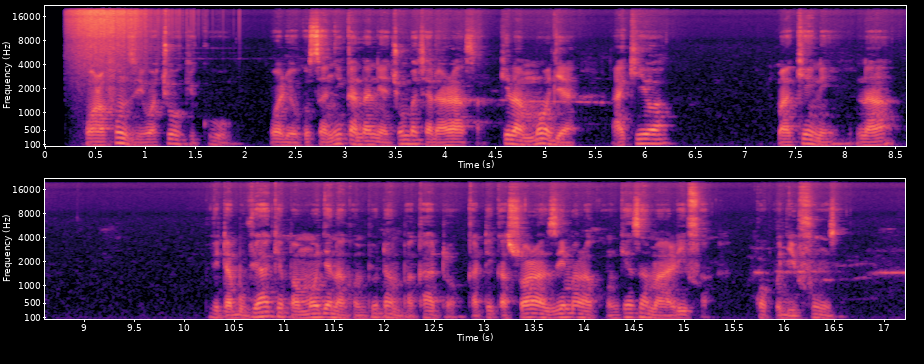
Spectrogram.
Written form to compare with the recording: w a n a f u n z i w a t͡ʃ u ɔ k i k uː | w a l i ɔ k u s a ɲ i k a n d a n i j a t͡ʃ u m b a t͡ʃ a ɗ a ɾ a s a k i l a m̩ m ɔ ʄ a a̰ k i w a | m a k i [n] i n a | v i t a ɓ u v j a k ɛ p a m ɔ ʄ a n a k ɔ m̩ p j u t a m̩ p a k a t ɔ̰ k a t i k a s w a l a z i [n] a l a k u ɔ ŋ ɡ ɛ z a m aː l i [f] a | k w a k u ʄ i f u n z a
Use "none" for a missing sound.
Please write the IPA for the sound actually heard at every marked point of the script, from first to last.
n, m, f

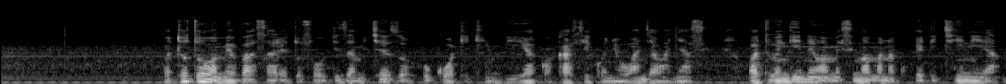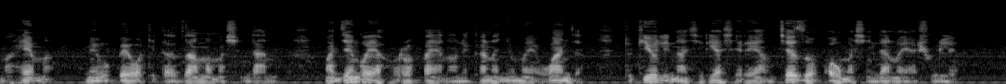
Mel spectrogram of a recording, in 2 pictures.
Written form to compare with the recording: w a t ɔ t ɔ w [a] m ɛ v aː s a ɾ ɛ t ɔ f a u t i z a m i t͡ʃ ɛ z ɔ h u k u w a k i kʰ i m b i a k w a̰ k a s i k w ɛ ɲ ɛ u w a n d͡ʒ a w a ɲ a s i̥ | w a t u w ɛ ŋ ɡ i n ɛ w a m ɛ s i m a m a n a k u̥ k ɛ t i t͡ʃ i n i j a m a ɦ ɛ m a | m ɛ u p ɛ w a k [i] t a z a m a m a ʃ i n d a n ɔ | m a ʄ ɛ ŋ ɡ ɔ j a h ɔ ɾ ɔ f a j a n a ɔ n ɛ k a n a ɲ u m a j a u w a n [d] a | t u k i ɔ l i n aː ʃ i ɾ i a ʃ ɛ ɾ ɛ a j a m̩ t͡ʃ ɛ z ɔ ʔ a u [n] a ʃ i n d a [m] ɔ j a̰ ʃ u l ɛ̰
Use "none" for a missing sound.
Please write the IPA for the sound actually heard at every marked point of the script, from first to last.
a, i, d͡ʒ, m, n

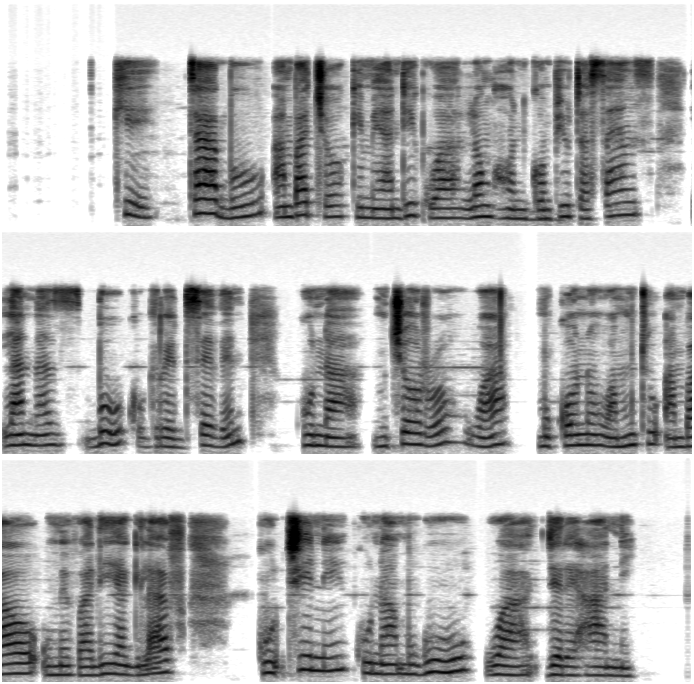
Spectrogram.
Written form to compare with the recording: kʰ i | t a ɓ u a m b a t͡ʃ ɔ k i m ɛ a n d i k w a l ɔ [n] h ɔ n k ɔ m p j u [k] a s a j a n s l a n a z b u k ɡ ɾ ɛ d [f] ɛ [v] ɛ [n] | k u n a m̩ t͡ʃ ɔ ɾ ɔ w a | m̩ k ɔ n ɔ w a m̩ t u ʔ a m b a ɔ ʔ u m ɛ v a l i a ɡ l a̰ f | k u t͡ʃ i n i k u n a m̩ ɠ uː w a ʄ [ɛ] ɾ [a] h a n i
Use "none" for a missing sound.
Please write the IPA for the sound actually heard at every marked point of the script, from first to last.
ŋ, t, s, v, n, ɛ, ɛ

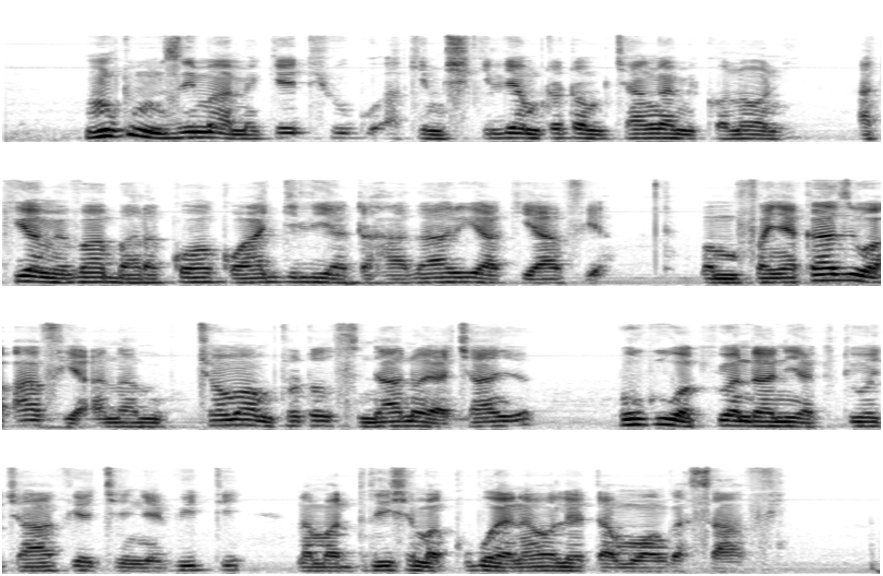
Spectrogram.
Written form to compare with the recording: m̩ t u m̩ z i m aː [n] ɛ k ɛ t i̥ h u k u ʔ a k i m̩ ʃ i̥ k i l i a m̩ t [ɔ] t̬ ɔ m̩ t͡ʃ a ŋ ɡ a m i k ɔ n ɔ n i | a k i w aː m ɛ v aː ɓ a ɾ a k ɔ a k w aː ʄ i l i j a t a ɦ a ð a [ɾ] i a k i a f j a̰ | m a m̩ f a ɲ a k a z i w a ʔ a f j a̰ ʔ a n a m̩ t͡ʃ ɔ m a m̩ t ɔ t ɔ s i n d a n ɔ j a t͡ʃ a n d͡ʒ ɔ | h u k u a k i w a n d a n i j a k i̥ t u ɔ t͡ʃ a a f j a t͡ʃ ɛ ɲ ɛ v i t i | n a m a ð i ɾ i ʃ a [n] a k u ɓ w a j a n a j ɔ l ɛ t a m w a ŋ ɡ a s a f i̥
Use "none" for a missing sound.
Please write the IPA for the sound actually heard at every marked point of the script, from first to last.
m, ɔ, ɾ, m

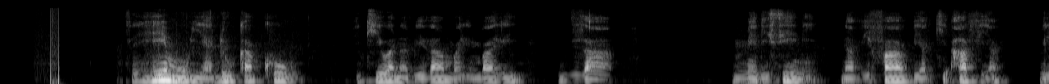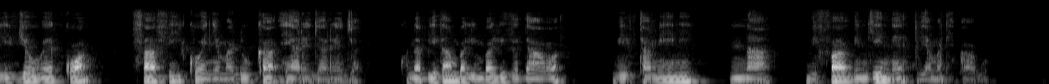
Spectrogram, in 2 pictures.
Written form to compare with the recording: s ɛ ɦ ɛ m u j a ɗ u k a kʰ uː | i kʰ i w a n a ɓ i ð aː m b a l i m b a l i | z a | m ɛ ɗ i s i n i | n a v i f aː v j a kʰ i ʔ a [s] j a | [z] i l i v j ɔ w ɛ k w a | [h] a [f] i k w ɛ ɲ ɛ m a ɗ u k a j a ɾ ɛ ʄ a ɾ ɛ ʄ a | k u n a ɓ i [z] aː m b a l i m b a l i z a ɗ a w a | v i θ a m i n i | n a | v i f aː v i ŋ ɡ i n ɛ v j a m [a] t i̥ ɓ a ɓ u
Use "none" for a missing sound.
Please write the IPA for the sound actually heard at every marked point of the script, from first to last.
f, v, s, f, ð, a

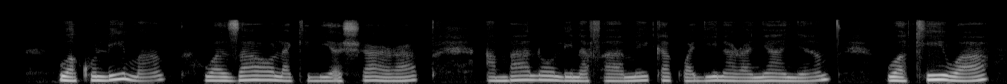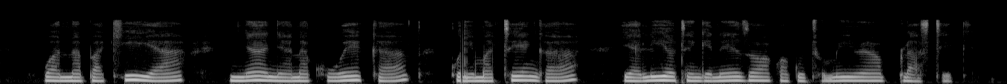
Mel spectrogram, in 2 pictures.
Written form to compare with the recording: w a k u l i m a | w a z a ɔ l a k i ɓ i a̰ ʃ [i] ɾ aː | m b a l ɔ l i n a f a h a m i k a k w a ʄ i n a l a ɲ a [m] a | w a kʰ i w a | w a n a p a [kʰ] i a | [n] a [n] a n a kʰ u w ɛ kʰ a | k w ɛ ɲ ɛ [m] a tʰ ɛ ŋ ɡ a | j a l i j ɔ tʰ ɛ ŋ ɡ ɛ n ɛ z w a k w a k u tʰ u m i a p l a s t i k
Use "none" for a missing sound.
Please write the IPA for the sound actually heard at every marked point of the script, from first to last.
a, ɲ, kʰ, ɲ, ɲ, m

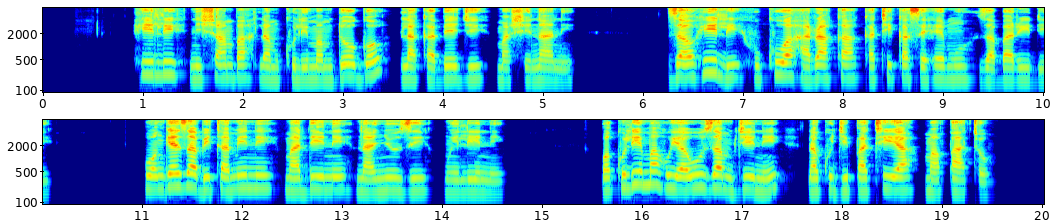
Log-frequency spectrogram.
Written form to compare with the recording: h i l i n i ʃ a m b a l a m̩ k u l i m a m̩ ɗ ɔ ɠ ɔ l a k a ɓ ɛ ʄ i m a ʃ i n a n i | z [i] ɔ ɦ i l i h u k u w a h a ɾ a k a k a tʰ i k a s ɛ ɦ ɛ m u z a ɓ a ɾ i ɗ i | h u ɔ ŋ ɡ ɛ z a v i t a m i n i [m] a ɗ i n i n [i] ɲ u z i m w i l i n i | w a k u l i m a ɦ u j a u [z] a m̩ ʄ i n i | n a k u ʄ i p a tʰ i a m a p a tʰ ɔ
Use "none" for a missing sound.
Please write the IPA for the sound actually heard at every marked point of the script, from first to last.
a, m, a, z

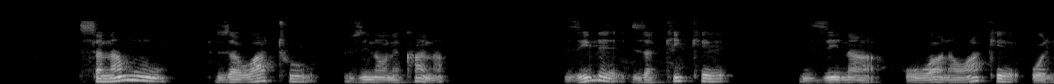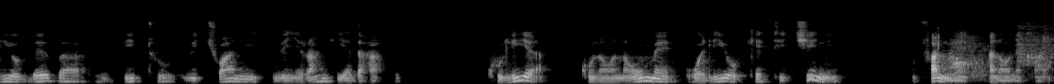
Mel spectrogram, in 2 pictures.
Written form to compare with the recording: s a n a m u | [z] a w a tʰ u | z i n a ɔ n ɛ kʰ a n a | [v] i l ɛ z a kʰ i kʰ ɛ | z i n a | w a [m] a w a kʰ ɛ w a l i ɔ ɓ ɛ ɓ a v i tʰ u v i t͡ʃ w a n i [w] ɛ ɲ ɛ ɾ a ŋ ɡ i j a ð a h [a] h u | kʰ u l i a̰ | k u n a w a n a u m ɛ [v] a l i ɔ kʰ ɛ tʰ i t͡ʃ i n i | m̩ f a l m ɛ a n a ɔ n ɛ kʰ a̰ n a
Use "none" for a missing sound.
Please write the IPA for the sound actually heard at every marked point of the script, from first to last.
z, z, n, v, a, w

